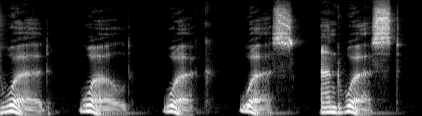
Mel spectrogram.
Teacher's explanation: although the words in which we find the sound normally have a vowel letter followed by the letter R, the R sound is not produced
